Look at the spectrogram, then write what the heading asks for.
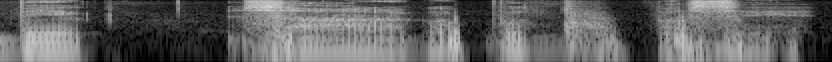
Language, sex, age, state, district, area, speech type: Manipuri, female, 60+, Manipur, Imphal East, rural, spontaneous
